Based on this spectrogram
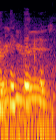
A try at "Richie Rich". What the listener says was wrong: Richie, not Ricky. That's Richie stupid.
